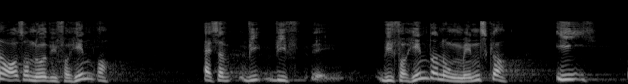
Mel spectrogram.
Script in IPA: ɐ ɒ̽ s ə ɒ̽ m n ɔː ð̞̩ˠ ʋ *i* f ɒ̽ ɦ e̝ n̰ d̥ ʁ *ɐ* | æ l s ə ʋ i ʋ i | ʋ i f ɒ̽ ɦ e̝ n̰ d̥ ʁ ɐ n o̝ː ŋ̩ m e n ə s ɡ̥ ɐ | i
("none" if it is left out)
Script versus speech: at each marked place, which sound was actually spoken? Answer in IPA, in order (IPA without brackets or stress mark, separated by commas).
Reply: i, ɐ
